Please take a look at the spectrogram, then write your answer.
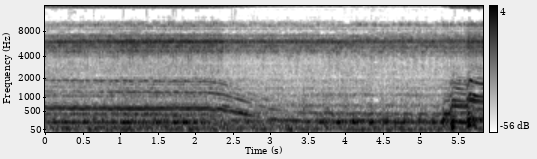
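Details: Segway ZT3 Pro D scooter: tonal hub-motor whine drops in pitch as it slows, then climbs sharply when it speeds up; owner asks whether it's normal; motor whine of unclear cause.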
